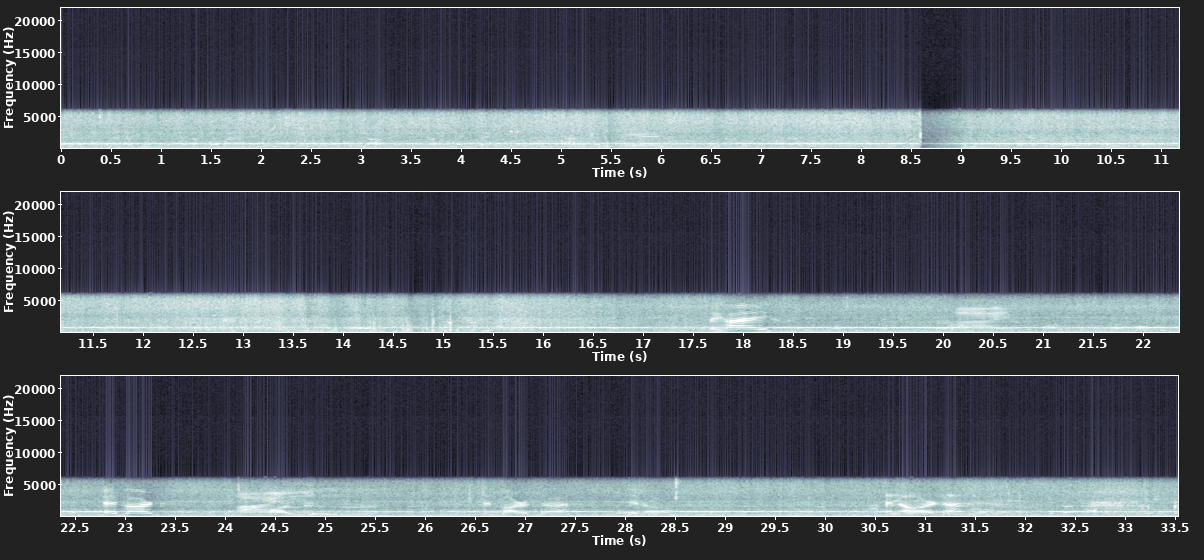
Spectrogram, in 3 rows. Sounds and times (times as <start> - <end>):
Vehicle: 0.0 - 33.5.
